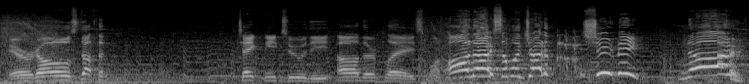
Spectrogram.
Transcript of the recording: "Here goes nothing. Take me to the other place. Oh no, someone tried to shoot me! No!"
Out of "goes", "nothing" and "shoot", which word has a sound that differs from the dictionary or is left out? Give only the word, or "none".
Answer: none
